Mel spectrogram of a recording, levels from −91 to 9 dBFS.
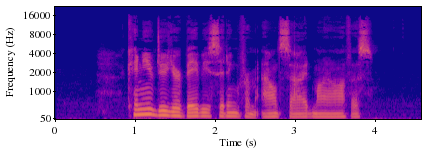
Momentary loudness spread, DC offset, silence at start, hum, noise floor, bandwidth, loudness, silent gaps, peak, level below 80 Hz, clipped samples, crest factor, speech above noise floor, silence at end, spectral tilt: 8 LU; under 0.1%; 0.9 s; none; -67 dBFS; 16 kHz; -30 LUFS; none; -14 dBFS; -62 dBFS; under 0.1%; 16 dB; 37 dB; 0.65 s; -5 dB/octave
